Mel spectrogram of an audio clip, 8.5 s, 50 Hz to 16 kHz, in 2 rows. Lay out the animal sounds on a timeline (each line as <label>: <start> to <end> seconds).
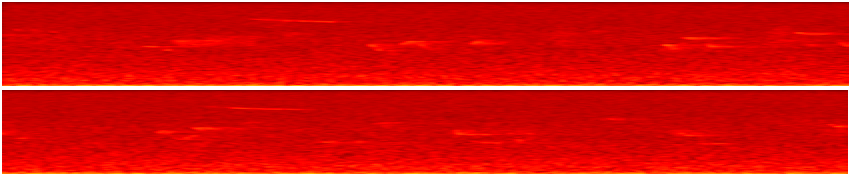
Red-eyed Vireo (Vireo olivaceus): 0.0 to 8.5 seconds
Hermit Thrush (Catharus guttatus): 1.2 to 1.8 seconds
Hermit Thrush (Catharus guttatus): 5.2 to 5.9 seconds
